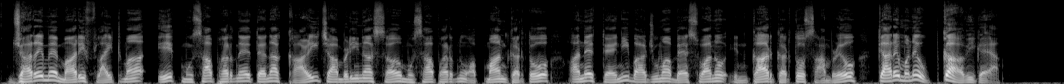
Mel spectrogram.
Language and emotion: Gujarati, disgusted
